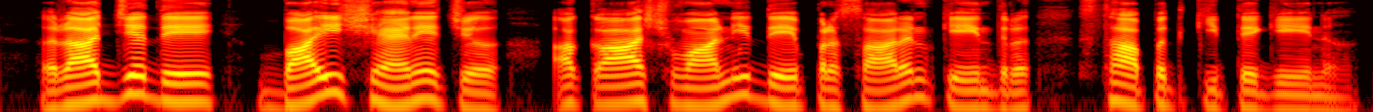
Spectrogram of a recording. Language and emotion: Dogri, neutral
